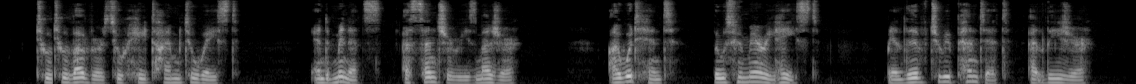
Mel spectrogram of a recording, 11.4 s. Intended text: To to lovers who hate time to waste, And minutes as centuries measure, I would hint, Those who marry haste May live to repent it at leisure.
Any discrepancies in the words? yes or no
no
